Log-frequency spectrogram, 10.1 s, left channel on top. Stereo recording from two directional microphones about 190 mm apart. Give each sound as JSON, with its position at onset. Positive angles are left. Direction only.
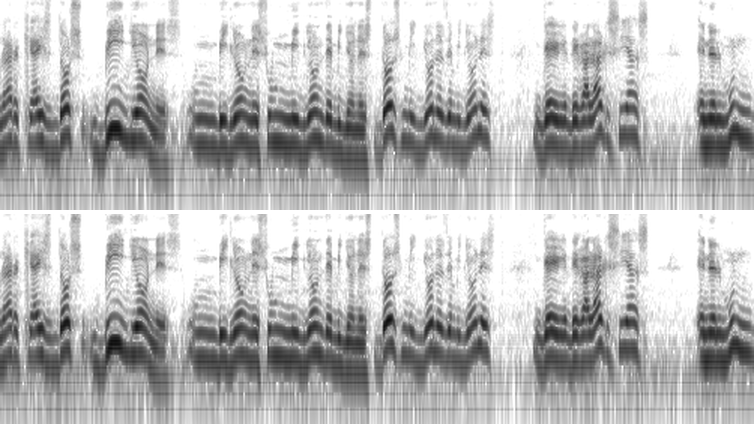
{"t": 0.0, "sound": "speech", "side_deg": -10}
